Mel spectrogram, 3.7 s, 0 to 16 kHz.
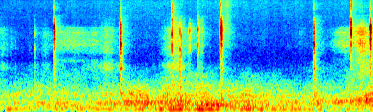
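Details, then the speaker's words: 2014 VW Tiguan 2.0 TSI, ignition off, quiet car: a relay clicks on and off several times a second, drawing about 2.4–2.5 A and draining the battery; relay to be removed to confirm. Parasitic drain. "I don't know if you guys can hear that but the relay is clicking on and off I can feel it too that is pulling about 2.4 2.5 amp"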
